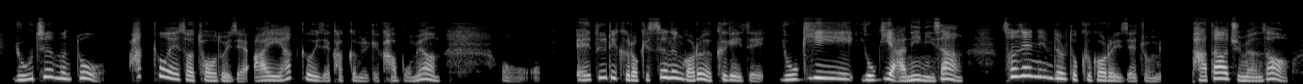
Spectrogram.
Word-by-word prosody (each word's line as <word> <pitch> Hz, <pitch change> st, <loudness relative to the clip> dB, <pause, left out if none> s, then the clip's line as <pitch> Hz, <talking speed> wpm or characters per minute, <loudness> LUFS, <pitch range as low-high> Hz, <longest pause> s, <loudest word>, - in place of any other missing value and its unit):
요즘은 260 Hz, -, 0 dB
또 280 Hz, -5 st, 0 dB, 0.2 s
학교에서 255 Hz, -, 0 dB
저도 175 Hz, -2 st, -2 dB
이제 -, -, -7 dB
아이 190 Hz, +3 st, 0 dB
학교에 230 Hz, -4 st, -2 dB
이제 175 Hz, -, -7 dB
가끔 175 Hz, -1 st, -9 dB
이렇게 150 Hz, -1 st, -13 dB
가보면 210 Hz, +4 st, -3 dB, 0.6 s
어 -, -, -16 dB, 0.5 s
애들이 295 Hz, +10 st, 0 dB
그렇게 215 Hz, -4 st, 0 dB
쓰는 305 Hz, +4 st, +3 dB
거를 210 Hz, -1 st, +2 dB
그게 205 Hz, -1 st, 0 dB
이제 155 Hz, -6 st, -6 dB, 0.2 s
욕이 265 Hz, +2 st, +2 dB
욕이 205 Hz, +5 st, +3 dB
아닌 190 Hz, +3 st, +2 dB
이상 185 Hz, +3 st, +1 dB, 0.4 s
선생님들도 345 Hz, -, +3 dB
그거를 190 Hz, -4 st, -1 dB
이제 155 Hz, -, -8 dB
좀 150 Hz, -1 st, -12 dB, 0.3 s
받아주면서 190 Hz, -, +2 dB
220 Hz, 305 characters per minute, -23 LUFS, 185-275 Hz, 0.6 s, 쓰는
